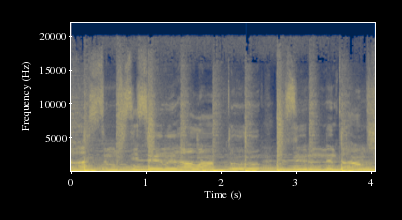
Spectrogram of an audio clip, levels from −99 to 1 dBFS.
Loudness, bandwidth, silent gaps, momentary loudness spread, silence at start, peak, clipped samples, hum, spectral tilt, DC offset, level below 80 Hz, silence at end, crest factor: -13 LUFS; over 20 kHz; none; 2 LU; 0 s; 0 dBFS; under 0.1%; none; -5.5 dB/octave; under 0.1%; -14 dBFS; 0 s; 12 dB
